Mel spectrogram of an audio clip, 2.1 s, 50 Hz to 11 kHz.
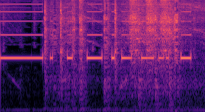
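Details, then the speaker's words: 2008 Chevy Cobalt with a no-crank, no-start fault after a starter replacement; 12 V fed to the crank relay pin with a relay tool: starter spins the engine in quick chugging bursts under a beep; starter works, not the fault. "so we know the starter kicks over so we're good there we know it's not a starter issue here"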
